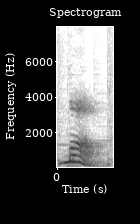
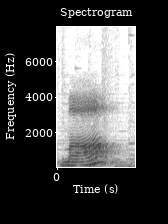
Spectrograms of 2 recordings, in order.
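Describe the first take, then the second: First: It is said with the fourth tone. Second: It is said with the second tone. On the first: It means to scold. "is the fourth tone" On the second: It means a kind of hemp. "is the second tone"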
